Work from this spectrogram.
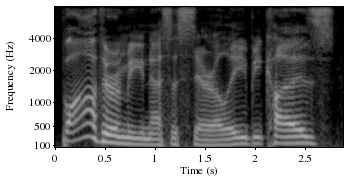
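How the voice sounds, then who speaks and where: A podcast co-host, a man with a medium-pitched voice and big pitch swings, chats casually at an unhurried pace in a playful, teasing way. The sound is clean studio quality with no echo, captured with recording earphones and a studio mic.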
